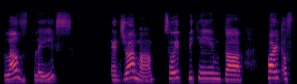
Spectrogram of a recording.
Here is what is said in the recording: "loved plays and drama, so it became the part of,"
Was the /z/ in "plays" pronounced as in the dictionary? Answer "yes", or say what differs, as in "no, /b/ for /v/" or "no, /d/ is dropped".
no, /s/ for /z/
